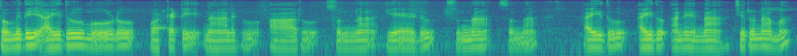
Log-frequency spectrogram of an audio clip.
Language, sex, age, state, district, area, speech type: Telugu, male, 60+, Andhra Pradesh, N T Rama Rao, urban, read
